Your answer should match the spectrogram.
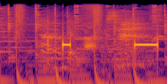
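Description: Workout interval-timer beeps over background music with a steady beat: a short high beep about a second in, then a longer beep near the end as the countdown reaches zero, marking the end of a work interval.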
